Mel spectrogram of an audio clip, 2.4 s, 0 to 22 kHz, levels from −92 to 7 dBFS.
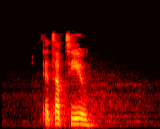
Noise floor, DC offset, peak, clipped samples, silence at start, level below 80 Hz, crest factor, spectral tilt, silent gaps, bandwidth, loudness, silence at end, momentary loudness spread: -70 dBFS; under 0.1%; -8 dBFS; under 0.1%; 0.65 s; -74 dBFS; 22 dB; -3.5 dB/octave; none; 8.2 kHz; -27 LUFS; 1 s; 13 LU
